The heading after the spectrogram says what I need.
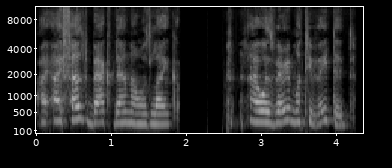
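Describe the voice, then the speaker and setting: A high-pitched, a little slow and slightly mellow voice belongs to a young adult woman singer from Israel-Palestine. Speaking English though her language is Hebrew, she tells her story in an interview. She rambles, keeps using fillers and starting over, and acts out her former words.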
